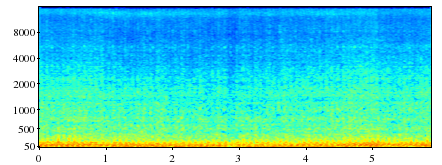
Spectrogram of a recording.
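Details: Light aircraft piston engine, ground run-up after plugs cleaned: loud deep drone with lumpy, uneven beat; rough running with vibration, no mag drop; owner believes not spark plugs this time, cause unknown.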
